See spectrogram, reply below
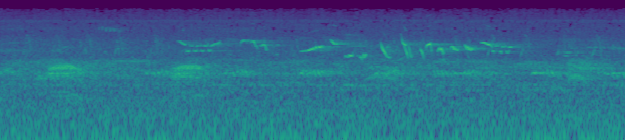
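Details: Oriental magpie-robin singing naturally: after a quieter start, a run of bright, varied whistled notes with quick upward and downward slides, set over soft, lower hazy background sounds and steady environmental noise.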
